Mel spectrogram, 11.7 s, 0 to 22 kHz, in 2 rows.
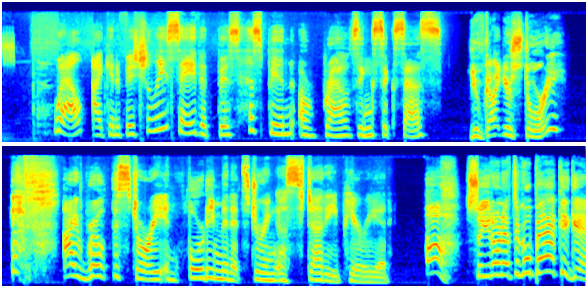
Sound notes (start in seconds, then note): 5.8 scoffs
